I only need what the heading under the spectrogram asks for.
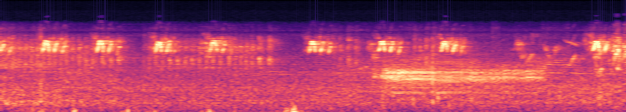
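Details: Nine baby great tits in a garden bird box in Belford, Northumberland, uttering short, high, squeaky chirps repeated roughly twice a second, with a brief lower hissing noise partway through and faint background rumble.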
